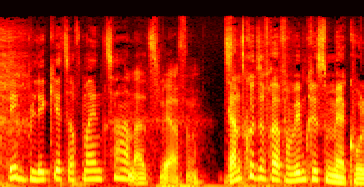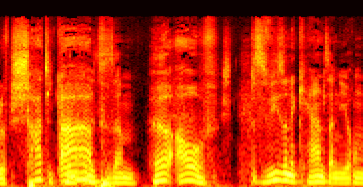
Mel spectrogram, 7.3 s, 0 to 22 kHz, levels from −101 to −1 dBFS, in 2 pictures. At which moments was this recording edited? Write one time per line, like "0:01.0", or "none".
0:02.2
0:03.7
0:06.1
